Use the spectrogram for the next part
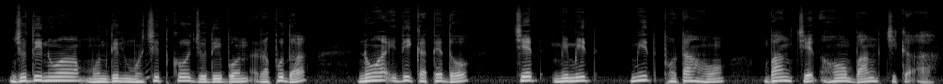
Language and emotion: Santali, neutral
